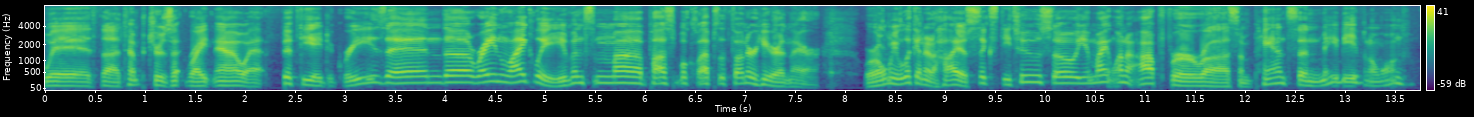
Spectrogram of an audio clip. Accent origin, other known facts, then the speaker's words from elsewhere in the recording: New York, United States; now in La Crosse, United States; I'm originally from New York.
